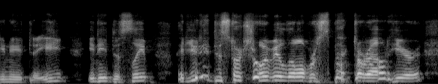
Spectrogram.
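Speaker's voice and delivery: mock worked-up rant, near tears. Quoting a film line on a podcast: imitating John Goodman close to tears. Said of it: "he sounds like he's about to start fucking crying".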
